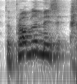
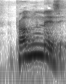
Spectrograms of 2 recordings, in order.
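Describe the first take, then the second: First: Emphatic. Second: Loud, high restart; emphatic. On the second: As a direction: hit it harder on problem. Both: Shown as a demonstration.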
